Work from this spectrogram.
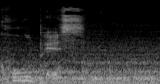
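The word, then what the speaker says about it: Coolpis: but um this kind of drink is called cool piss that's what it's that's how it's pronounced for a cool piss that's that's something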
